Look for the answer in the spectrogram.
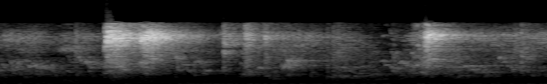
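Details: Budgerigar chirping: a bright, shrill double chirp opens the clip, a few softer scratchy notes follow, and another sharp chirp comes near the end over continuous high warbling.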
